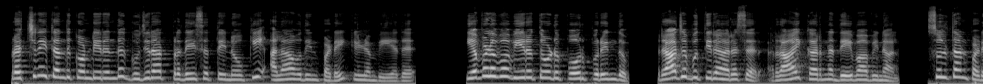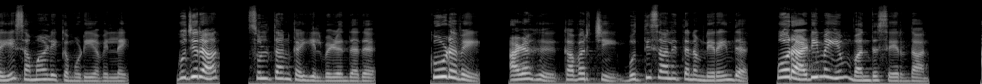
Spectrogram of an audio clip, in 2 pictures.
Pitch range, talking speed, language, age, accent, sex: 200-300 Hz, 100 wpm, Tamil, 40-59, native, female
